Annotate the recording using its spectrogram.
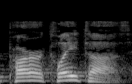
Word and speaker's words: parakletos: P-A-R-A-K-L, long E-T-O-S, parakletos.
